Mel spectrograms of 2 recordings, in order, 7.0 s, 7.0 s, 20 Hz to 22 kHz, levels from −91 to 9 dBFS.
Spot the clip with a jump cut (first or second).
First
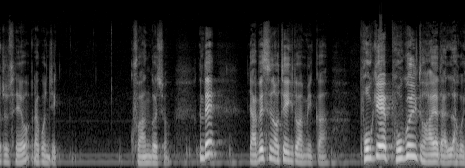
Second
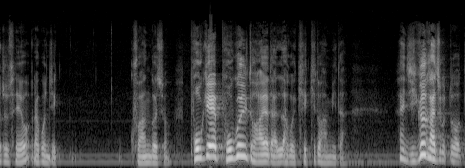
second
